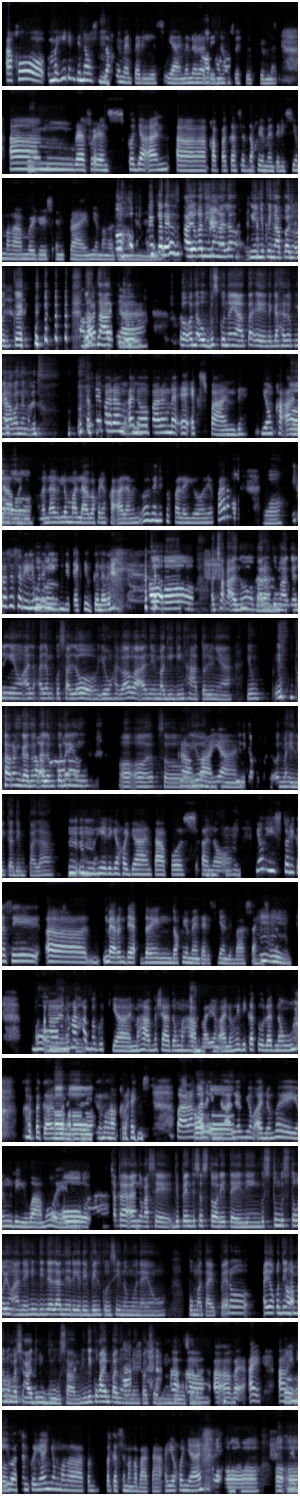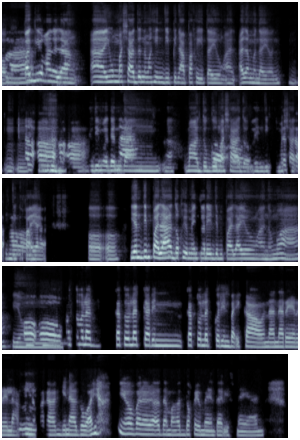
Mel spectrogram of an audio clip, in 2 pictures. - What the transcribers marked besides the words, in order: mechanical hum; distorted speech; laughing while speaking: "Oo ay parehas tayo kanina nga lang"; chuckle; laugh; chuckle; wind; chuckle; laughing while speaking: "yung"; "ding" said as "dring"; chuckle; laughing while speaking: "crimes"; in English: "gruesome"; in English: "gruesome"; scoff; chuckle; tongue click; laughing while speaking: "mga"; static; chuckle
- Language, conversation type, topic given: Filipino, unstructured, Ano ang hilig mong gawin kapag may libreng oras ka?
